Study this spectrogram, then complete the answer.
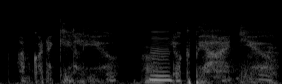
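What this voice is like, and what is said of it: Whispered menacing voice. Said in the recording (Swedish): “en seriemördare på film som ringer upp någon 90% viskar ju”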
